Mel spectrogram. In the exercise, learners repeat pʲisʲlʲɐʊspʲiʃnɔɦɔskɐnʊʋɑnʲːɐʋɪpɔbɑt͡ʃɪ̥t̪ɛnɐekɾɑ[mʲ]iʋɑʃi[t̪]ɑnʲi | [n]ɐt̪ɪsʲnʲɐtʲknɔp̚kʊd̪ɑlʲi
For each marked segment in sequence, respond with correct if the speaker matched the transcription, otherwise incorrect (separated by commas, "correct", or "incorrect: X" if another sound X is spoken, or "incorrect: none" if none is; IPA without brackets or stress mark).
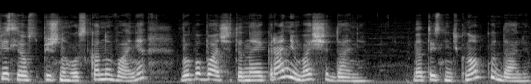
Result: incorrect: nʲ, incorrect: d̪, correct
